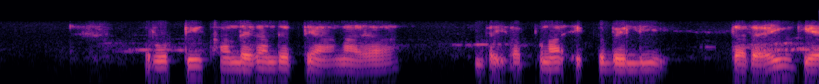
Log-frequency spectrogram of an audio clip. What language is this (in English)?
Punjabi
